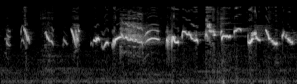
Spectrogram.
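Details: Female white-eye calling to a male as the two answer each other: a few short, high, sharp chirps, then a rapid run of bright warbled and twittering notes, sounding almost continuously.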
